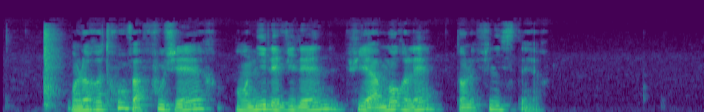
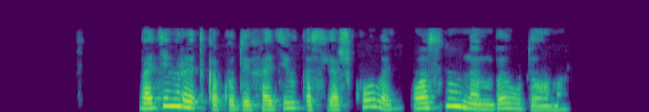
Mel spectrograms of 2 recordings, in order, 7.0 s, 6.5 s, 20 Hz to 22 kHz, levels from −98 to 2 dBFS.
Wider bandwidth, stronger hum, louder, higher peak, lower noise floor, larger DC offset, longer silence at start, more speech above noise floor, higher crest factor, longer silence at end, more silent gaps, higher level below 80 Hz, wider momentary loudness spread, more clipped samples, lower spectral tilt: first, 9.8 kHz vs 7.6 kHz; neither; second, -26 LUFS vs -18 LUFS; second, -8 dBFS vs -2 dBFS; second, -73 dBFS vs under -90 dBFS; neither; second, 0.45 s vs 1.4 s; second, 48 dB vs over 73 dB; about the same, 18 dB vs 16 dB; first, 1.65 s vs 0.8 s; second, none vs 4.06-4.11 s; about the same, -60 dBFS vs -60 dBFS; about the same, 8 LU vs 10 LU; neither; about the same, -5.5 dB/octave vs -6 dB/octave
